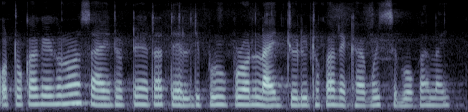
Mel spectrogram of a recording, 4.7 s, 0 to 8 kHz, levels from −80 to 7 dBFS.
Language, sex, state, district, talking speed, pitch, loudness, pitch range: Assamese, female, Assam, Sonitpur, 205 wpm, 200 Hz, -20 LUFS, 190-210 Hz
